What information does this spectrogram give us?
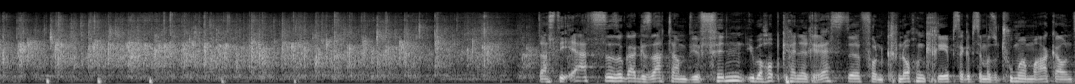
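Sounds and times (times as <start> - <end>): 
audience applause: 0.0 - 5.4
speech: 5.4 - 10.7.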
